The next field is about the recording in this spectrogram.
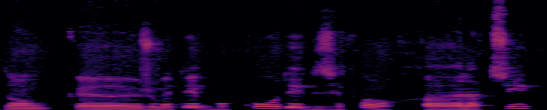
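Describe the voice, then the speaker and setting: A man with an Arabic accent and an Arabic dialect as his first language reflects informally, haltingly searching for words and repeating himself. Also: mid-range voice, dark tone, lo-fi sound. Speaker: language researcher and writer.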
